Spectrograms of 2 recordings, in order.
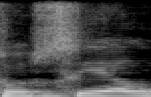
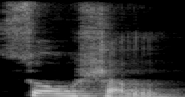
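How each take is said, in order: First: The ending is said as two syllables, shi-al. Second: The ending is said as one syllable, shal. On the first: The speaker calls it wrong. "সোশিয়াল না হয়ে" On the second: The speaker calls it right. "হবে সোশ্যাল"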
